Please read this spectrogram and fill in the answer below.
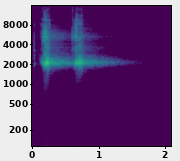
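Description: Two high-pitched ringing percussion strikes about half a second apart, each dying away over about a second, in a percussion track.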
